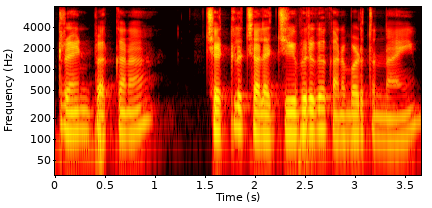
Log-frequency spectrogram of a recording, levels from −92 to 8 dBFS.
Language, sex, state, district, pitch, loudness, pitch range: Telugu, male, Andhra Pradesh, Annamaya, 120 Hz, -21 LUFS, 115-130 Hz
